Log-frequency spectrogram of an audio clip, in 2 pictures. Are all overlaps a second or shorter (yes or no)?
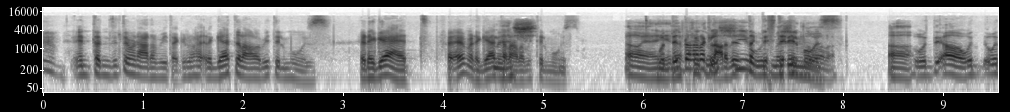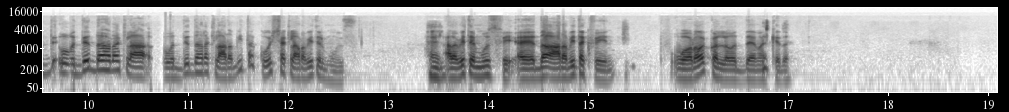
no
